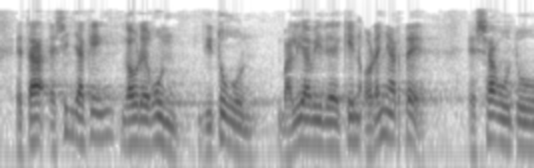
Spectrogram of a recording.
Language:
Basque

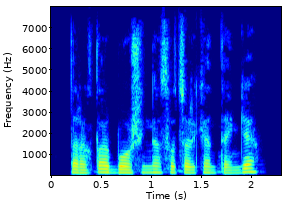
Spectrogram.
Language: Uzbek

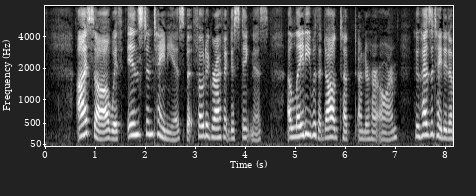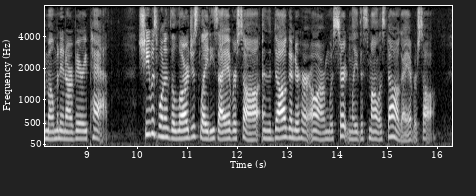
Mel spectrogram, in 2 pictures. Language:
English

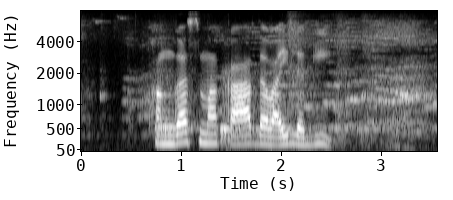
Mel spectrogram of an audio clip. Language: Chhattisgarhi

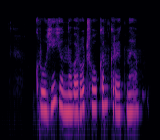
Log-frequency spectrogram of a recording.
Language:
Belarusian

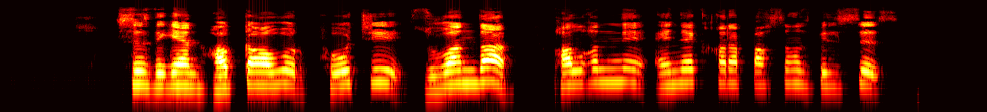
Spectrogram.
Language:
Uyghur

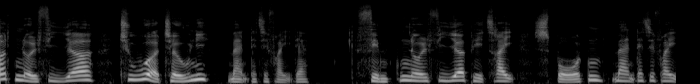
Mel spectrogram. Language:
Danish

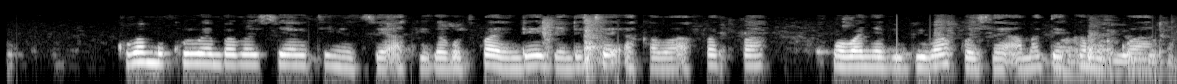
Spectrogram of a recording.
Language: Kinyarwanda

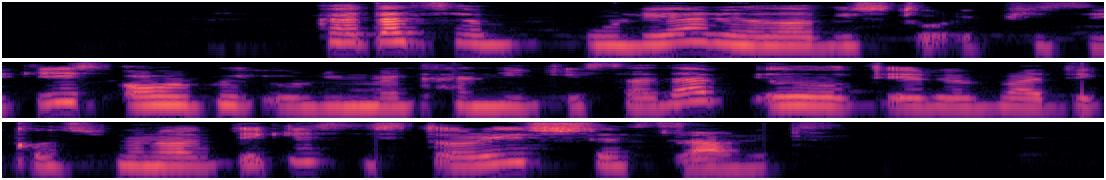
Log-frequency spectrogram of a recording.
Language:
Georgian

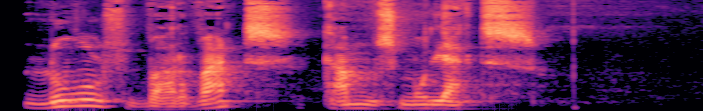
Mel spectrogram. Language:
Catalan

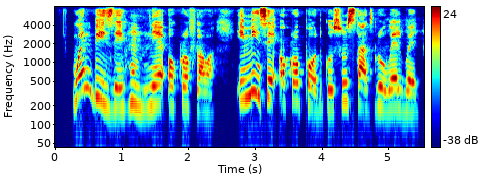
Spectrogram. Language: Nigerian Pidgin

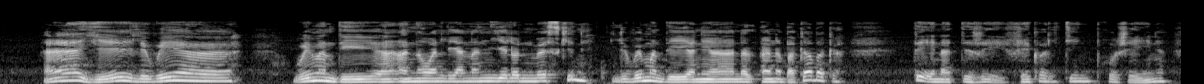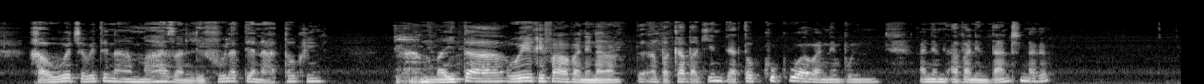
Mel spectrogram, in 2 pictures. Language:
Malagasy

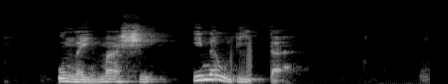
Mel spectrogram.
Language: Galician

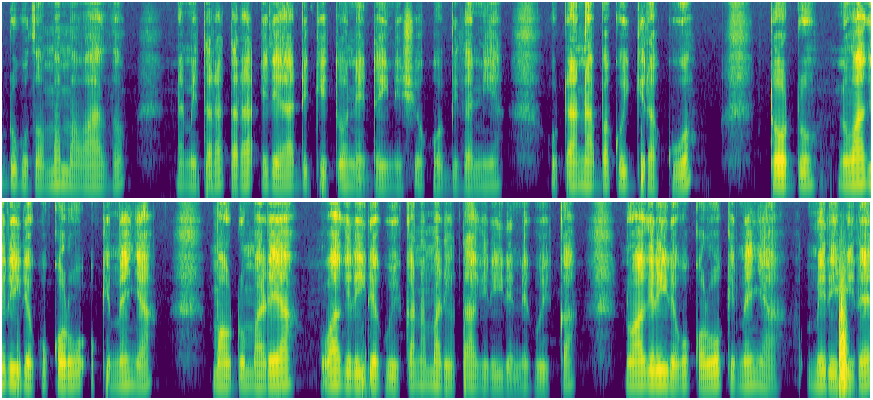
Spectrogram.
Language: Kikuyu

